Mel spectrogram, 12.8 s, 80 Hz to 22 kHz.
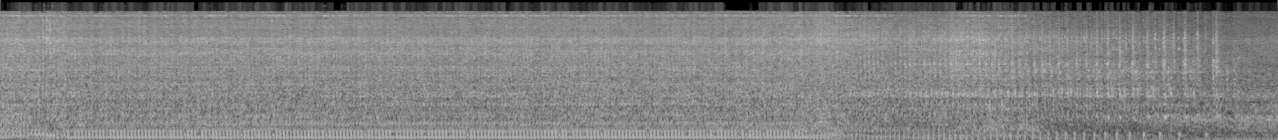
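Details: Small lab engine after mechanical governor dynamic adjustment, idle set near 2000 rpm: steady high buzz that eases down and settles evenly; top no-load speed rechecked with vibration tachometer just above 3400 rpm, governor set right.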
